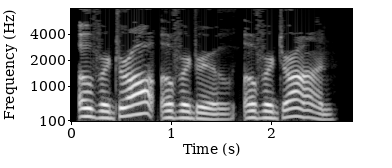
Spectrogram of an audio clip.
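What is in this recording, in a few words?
"overdraw", English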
